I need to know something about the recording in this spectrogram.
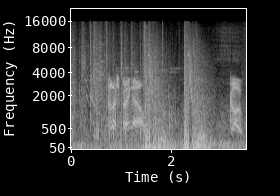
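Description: A gunshot bangs and echoes off metal walls.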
